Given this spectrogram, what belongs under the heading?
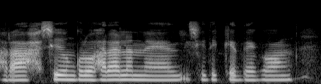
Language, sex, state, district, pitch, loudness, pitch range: Chakma, female, Tripura, Dhalai, 210 Hz, -18 LUFS, 205-215 Hz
